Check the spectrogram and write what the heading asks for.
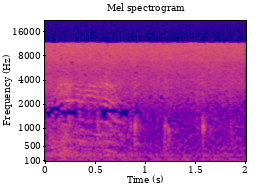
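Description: A cat meowing faintly in the first second, over a low steady hum.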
